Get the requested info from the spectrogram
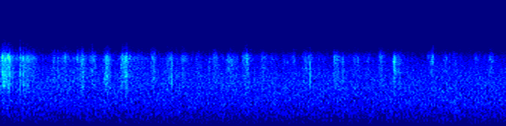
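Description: White-tailed deer walking through dry fallen leaves: irregular light crunches and crackles of its hooves in the leaf litter over a steady hiss, thinning out toward the end as it moves off.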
